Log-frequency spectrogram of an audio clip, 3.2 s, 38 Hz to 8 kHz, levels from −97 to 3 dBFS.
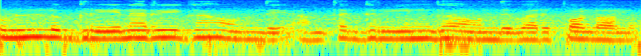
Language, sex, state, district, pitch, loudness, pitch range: Telugu, female, Andhra Pradesh, Visakhapatnam, 200 Hz, -20 LUFS, 185-220 Hz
